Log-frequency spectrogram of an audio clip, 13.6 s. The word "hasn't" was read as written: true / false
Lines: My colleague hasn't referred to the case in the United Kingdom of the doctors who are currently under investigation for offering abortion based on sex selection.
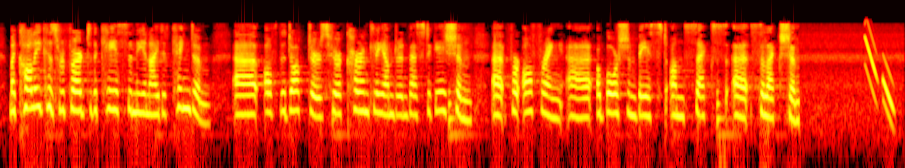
false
